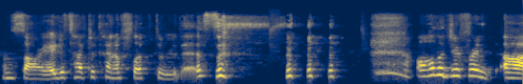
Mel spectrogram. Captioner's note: laughs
